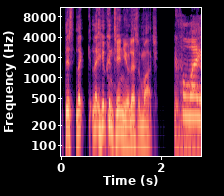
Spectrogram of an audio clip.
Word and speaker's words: Chick-fil-A: Chick-fil-A, it's CHICK. Let's spell it for you. FIL for Phil, and then the letter A, Thank capital you. A. Thanks. Chick-fil-A, go eat there.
